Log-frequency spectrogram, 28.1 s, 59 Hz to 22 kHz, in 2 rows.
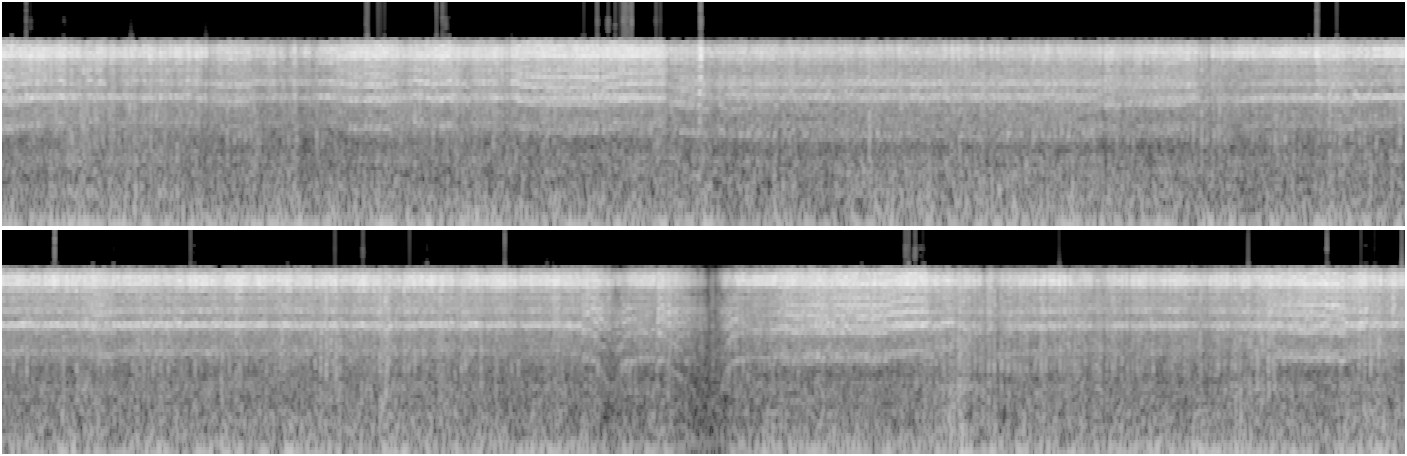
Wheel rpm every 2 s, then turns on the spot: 230, 230, 220, 210, 190, 200, 220, 230, 230, 230, 90, 210, 230, 220.
none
